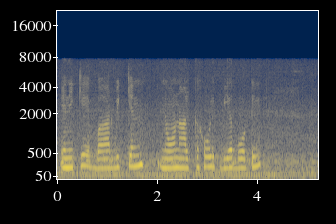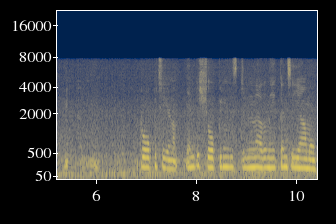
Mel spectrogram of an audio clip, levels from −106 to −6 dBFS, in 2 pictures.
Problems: constant background noise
